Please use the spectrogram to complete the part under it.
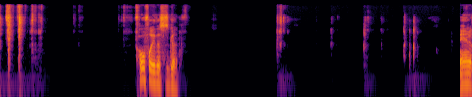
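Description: A paper packet crinkles and tears between fingers.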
